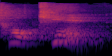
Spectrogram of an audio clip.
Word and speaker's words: Tolkien: And by the way, it's Tolkien. The E is silent. Or the I, however you want to look at it.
